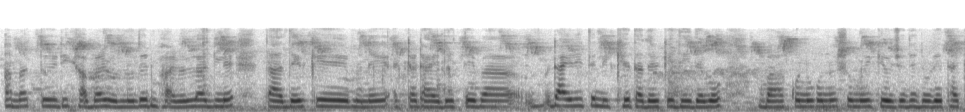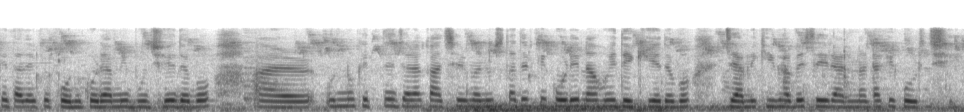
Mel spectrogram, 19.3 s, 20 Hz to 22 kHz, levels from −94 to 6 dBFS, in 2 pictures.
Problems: none marked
